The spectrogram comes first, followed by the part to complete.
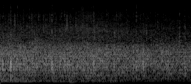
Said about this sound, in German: Lasst Gott einen Applaus geben.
